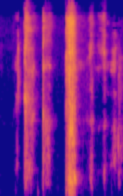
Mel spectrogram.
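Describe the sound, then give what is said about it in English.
A person gives one short, forceful snort through the nose, set among several fainter breathy puffs and throat sounds. “Did you just snort?”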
